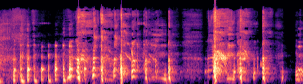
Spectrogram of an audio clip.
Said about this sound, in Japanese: 今、今ちょっと咳しちゃって聞こえなかったんだけど。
